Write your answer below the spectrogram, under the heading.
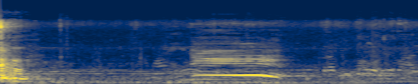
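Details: Cattle at a karapan sapi (bull racing) practice on the Aseamanis field in Pamekasan, ahead of the Bayangkara Cup and Bupati Cup. A single drawn-out moo holds a steady pitch, then drops at the end, over a steady crowd murmur. A sharp burst opens the recording.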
